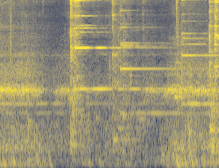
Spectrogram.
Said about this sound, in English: And whenever they go a full revolution, you hear the bell ring.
